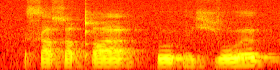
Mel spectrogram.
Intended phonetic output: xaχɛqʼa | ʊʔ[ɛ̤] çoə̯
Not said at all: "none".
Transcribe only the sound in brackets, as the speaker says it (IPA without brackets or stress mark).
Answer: ɛ̤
